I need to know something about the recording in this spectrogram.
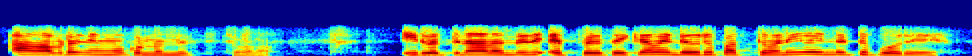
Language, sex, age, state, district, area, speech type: Malayalam, female, 18-30, Kerala, Idukki, rural, conversation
